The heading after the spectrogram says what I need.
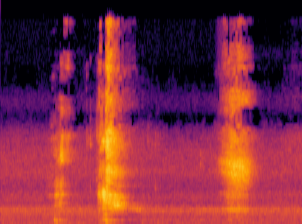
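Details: Allergy sneezes in the shower, set off by a strongly scented new body wash: three quick, sharp, hissy sneezes in a row.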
